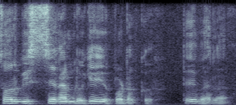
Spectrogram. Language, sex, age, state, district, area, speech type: Nepali, male, 45-60, West Bengal, Darjeeling, rural, spontaneous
